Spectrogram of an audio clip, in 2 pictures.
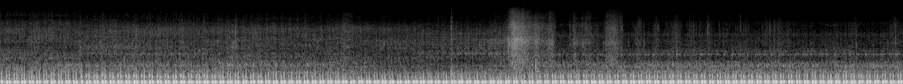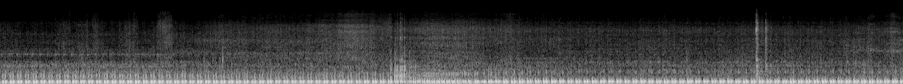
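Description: A Yamaha MT-07 fitted with a Yoshimura R77 full exhaust drones loudly and steadily while riding, with brief clattering bumps and a short shift-like dip partway through, heard close from a rear-mounted mic.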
